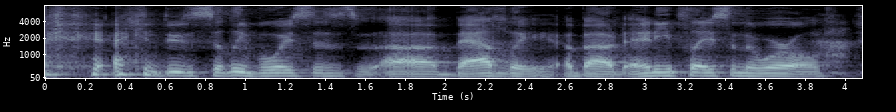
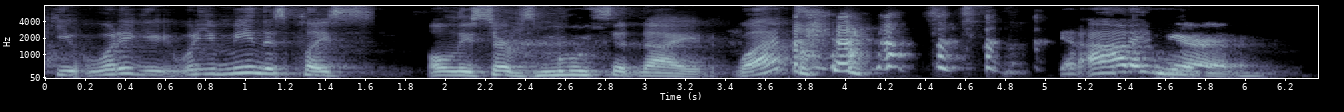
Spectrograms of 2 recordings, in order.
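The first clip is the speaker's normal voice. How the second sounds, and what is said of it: Good put-on small-town Canadian accent. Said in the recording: “You got good accents. ... That's really good, too”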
